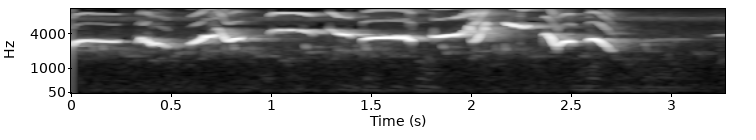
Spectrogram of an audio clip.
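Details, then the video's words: Caged white-rumped shama dueling in song with a wild shama that approached, the contest escalating into a fight; continuous loud, sweet whistled notes sliding up and down, rapid varied phrases with few pauses. "Kacer _adu suara sampai jadi bertarung/fight Cok‼️"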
